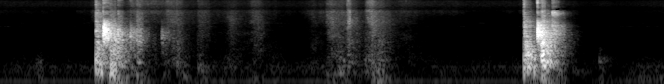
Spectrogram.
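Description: A cue stick strikes a billiard ball with a sharp clack.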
